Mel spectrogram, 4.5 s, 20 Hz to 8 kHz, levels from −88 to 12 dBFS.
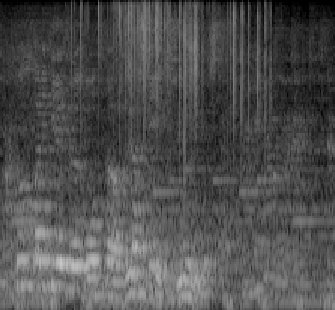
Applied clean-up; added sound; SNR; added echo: none; Glass; 11 dB; reverberation time 1.0 s.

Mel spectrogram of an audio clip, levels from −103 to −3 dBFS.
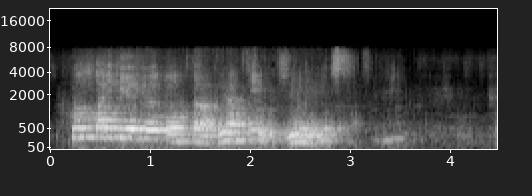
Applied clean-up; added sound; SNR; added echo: neural separator model SepFormer DNS4.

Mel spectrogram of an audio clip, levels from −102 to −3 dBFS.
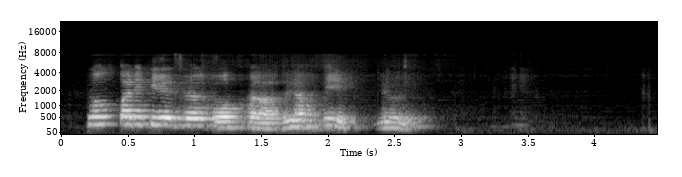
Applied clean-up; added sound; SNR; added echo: neural mask model DeepFilterNet 3.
